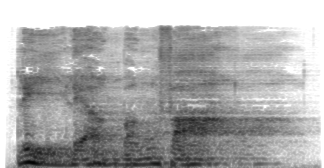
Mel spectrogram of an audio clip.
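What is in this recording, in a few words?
levelup, chinese; dota2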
